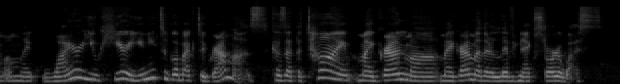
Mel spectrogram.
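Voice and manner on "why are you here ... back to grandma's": put-on child voice, scolding tone. Retelling scolding a dead uncle who appeared on the bed: imitating own childhood scolding. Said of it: "I'm scolding him".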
